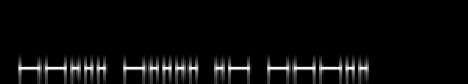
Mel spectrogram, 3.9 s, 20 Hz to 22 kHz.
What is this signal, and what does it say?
Morse code, heard as a keyed tone, about 22 wpm, 700 Hz. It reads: 76A8
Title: Common Cut Numbers - 4-Digit 22wpm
